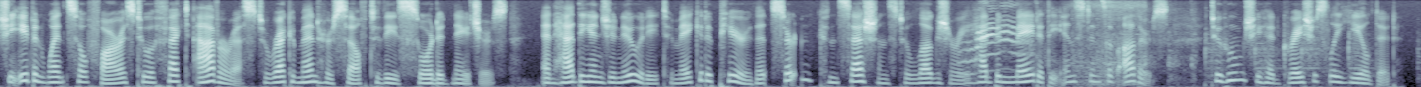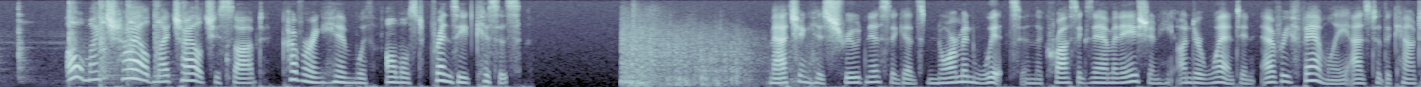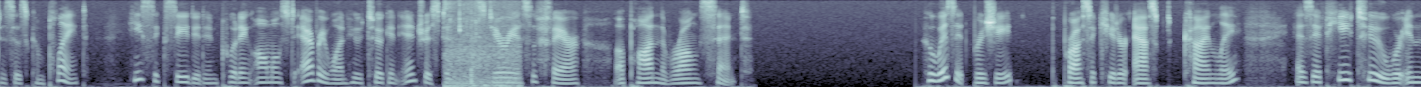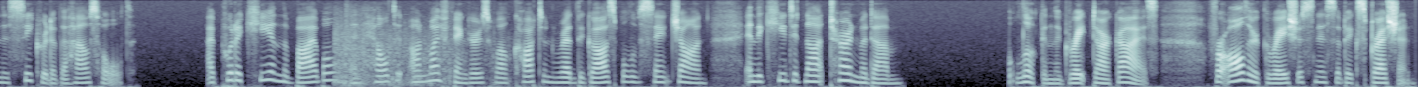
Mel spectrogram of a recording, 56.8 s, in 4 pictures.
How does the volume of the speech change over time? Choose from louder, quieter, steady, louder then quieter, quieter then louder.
quieter then louder.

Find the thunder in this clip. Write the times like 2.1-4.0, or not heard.
20.4-22.4, 46.0-48.0.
